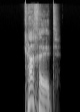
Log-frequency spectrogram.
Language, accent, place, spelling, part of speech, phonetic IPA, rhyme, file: German, Germany, Berlin, kachelt, verb, [ˈkaxl̩t], -axl̩t, De-kachelt.ogg
- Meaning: inflection of kacheln: 1. second-person plural present 2. third-person singular present 3. plural imperative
